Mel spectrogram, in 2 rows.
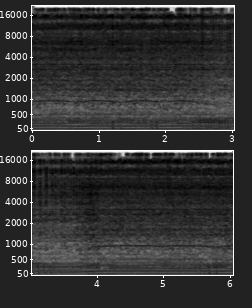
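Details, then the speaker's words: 55-year-old Montgomery Ward lawn tractor single-cylinder engine on shot engine mounts: rough chug with a loose knocking rattle when revved low, misfiring and shaking; owner suspects a cover moving on the bad mount and wants a new plug. "Something knocks real bad when it's like revved low, but I think it's just that cover like moving around in the shot mount."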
